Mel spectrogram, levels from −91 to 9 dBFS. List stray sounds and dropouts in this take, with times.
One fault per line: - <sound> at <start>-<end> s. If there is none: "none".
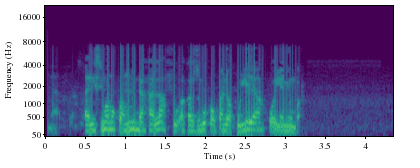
none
